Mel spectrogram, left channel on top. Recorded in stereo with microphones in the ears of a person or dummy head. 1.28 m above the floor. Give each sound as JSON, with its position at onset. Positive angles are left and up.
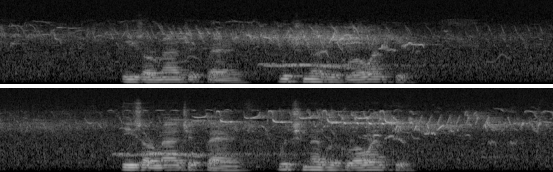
{"t": 1.2, "sound": "a man speaking", "side_deg": -65, "distance_m": 3.5}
